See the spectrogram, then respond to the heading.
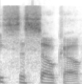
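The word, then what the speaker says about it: Cissoko: So CD Sissoko, and you get that right, the pronunciation at least.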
